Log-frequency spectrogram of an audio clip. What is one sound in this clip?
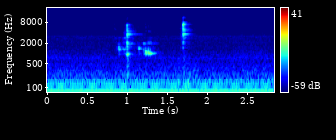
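A paintbrush brushes and taps lightly on paper.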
